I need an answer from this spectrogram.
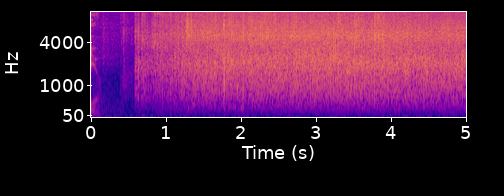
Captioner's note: applause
